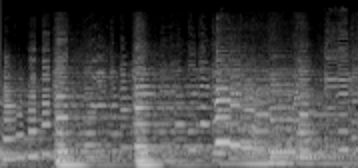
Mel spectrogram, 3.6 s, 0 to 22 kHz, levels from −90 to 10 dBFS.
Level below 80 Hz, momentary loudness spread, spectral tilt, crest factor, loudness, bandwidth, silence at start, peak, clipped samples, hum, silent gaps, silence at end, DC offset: -50 dBFS; 10 LU; -7 dB/octave; 18 dB; -22 LUFS; 10.5 kHz; 0 s; -4 dBFS; under 0.1%; none; none; 0 s; under 0.1%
